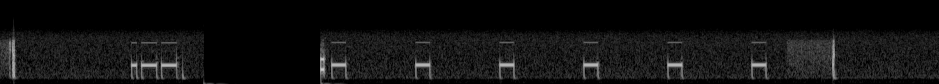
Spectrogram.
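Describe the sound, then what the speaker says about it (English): A sequence of DTMF touch-tone beeps sent over an amateur radio frequency: a quick burst of tones, a brief silent gap, then six evenly spaced single tones, with a steady hiss of radio noise beneath. "Please stand by for tones."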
